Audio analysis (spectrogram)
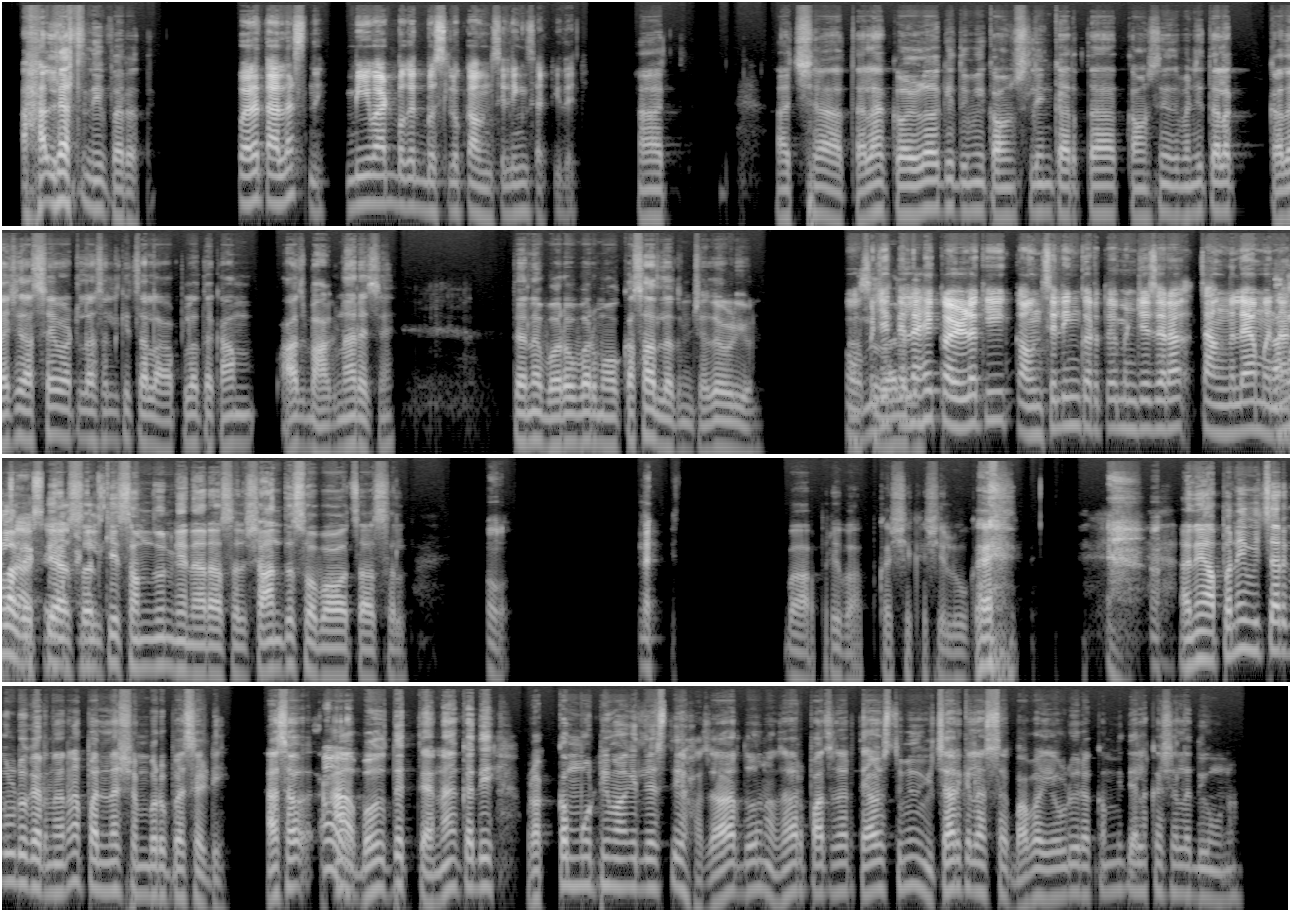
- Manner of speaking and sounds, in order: laughing while speaking: "आलाच नाही परत"; in English: "काउन्सिलिंगसाठी"; in English: "काउन्सिलिंग"; in English: "काउन्सिलिंग"; in Hindi: "मौका"; in English: "काउन्सिलिंग"; laughing while speaking: "लोकं आहेत"; chuckle
- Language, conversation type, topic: Marathi, podcast, ऑनलाइन ओळखीच्या लोकांवर विश्वास ठेवावा की नाही हे कसे ठरवावे?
